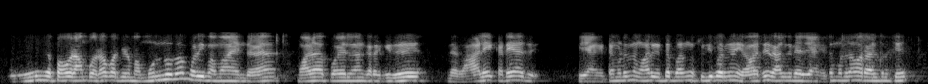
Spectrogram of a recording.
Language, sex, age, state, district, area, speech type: Tamil, male, 60+, Tamil Nadu, Nagapattinam, rural, conversation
